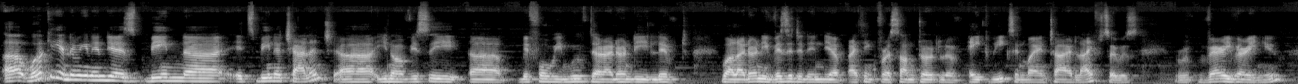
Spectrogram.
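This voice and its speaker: A man's voice: mid-range voice, fairly even intonation, a little fast. A man in his forties from Kenya speaks as a podcast guest. His voice sits in the middle range, and he tells his story fluently and evenly. Faint music plays in the background. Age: 40s. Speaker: guest, recruitment firm partner. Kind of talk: interview.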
